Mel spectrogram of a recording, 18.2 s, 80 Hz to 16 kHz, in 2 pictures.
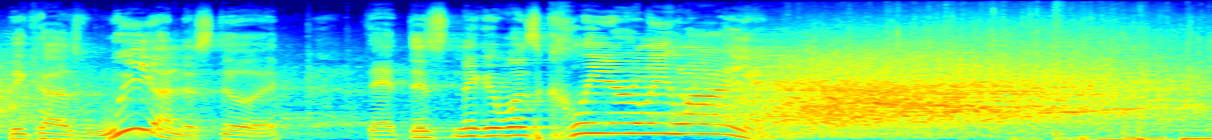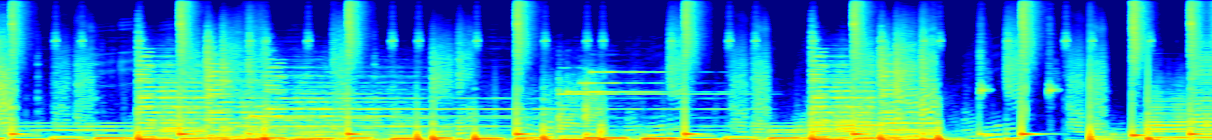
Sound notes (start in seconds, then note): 5.7 laughing; 8.7 smooth techno music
